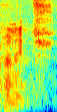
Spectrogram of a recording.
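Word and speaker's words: Panić: Um, Penic is apparently how you pronounce it.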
